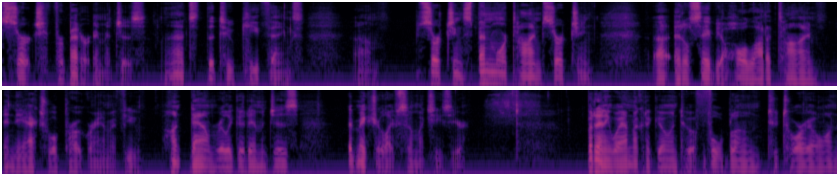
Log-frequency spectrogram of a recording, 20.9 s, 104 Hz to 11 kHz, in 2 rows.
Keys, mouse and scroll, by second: 4.0-5.5 drag, 11.3 click, 11.9 middle click, 16.4 ctrl+scroll up 2, 17.6 ctrl+scroll down 2, 18.2 ctrl+middle click, 18.9 click.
